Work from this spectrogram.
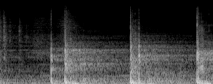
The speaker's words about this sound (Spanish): Amanecía cuando sonaron grandes golpes en la puerta del palacio.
